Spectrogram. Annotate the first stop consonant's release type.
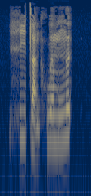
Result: plain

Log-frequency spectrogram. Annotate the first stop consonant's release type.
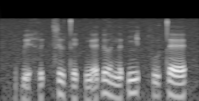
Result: implosive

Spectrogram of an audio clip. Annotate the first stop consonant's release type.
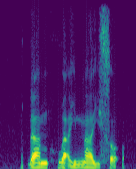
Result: implosive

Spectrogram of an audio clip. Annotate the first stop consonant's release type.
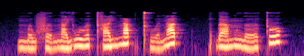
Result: aspirated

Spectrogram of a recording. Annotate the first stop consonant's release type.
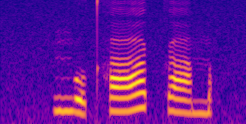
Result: aspirated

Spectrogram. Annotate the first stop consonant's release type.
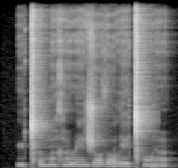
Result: click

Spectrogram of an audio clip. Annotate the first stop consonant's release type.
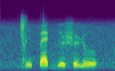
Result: click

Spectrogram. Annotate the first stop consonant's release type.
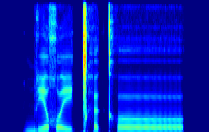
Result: plain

